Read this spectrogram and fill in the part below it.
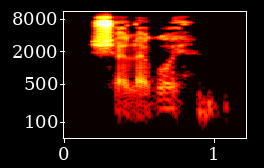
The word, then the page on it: Şələqoy: ʃæɫæˈɡoj; Azerbaijani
